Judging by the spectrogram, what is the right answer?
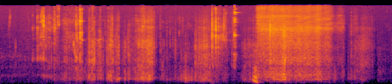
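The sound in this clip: Crunching and chewing of green onion cereal eaten with milk: many dense, irregular crisp crunches in quick succession, moderately loud, with no talking.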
